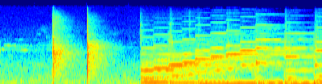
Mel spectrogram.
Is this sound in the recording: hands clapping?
yes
